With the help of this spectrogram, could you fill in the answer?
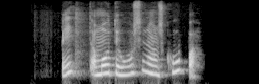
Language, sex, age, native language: Icelandic, female, 40-49, Icelandic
